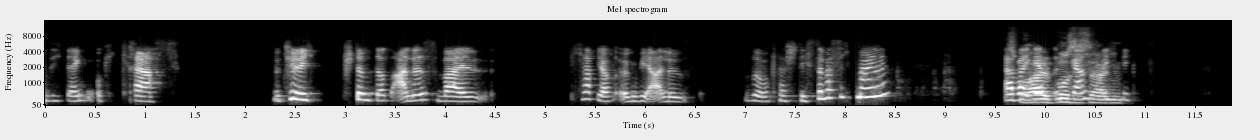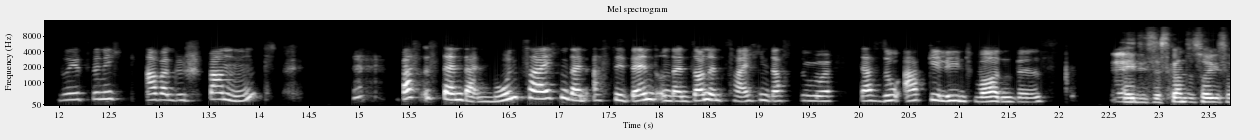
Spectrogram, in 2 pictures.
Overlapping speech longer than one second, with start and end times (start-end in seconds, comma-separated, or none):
9.6-10.9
